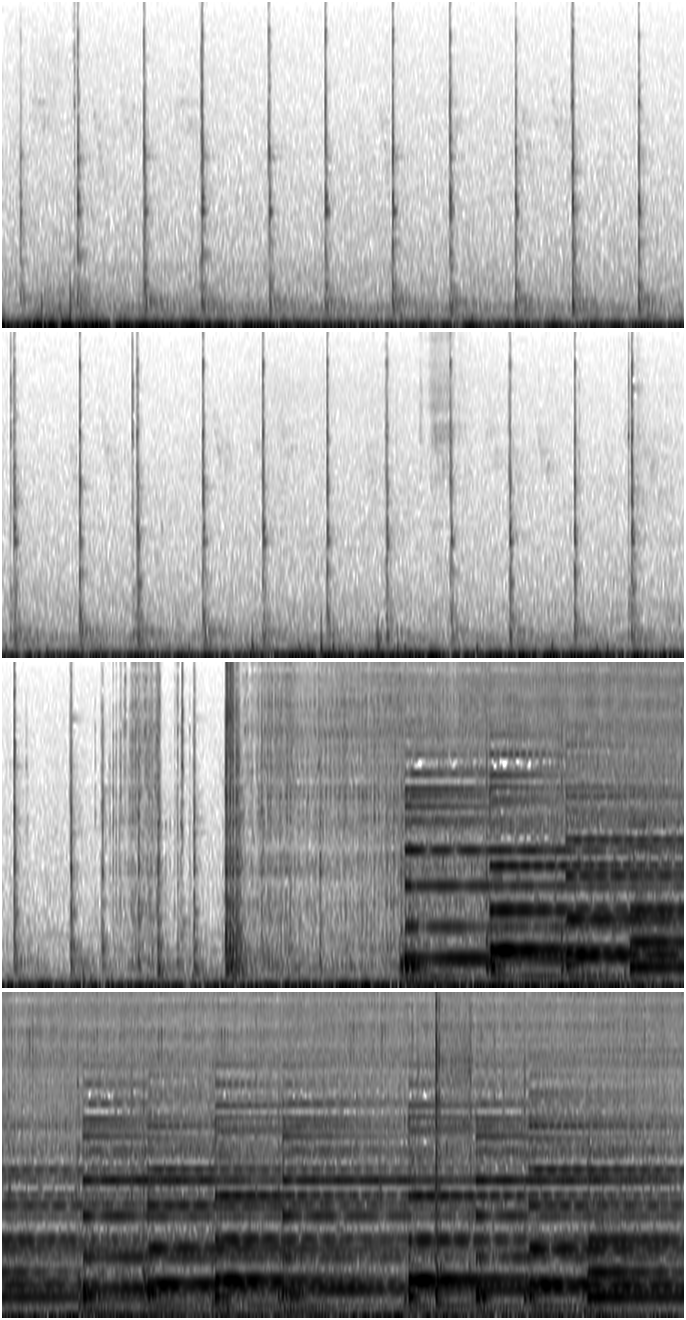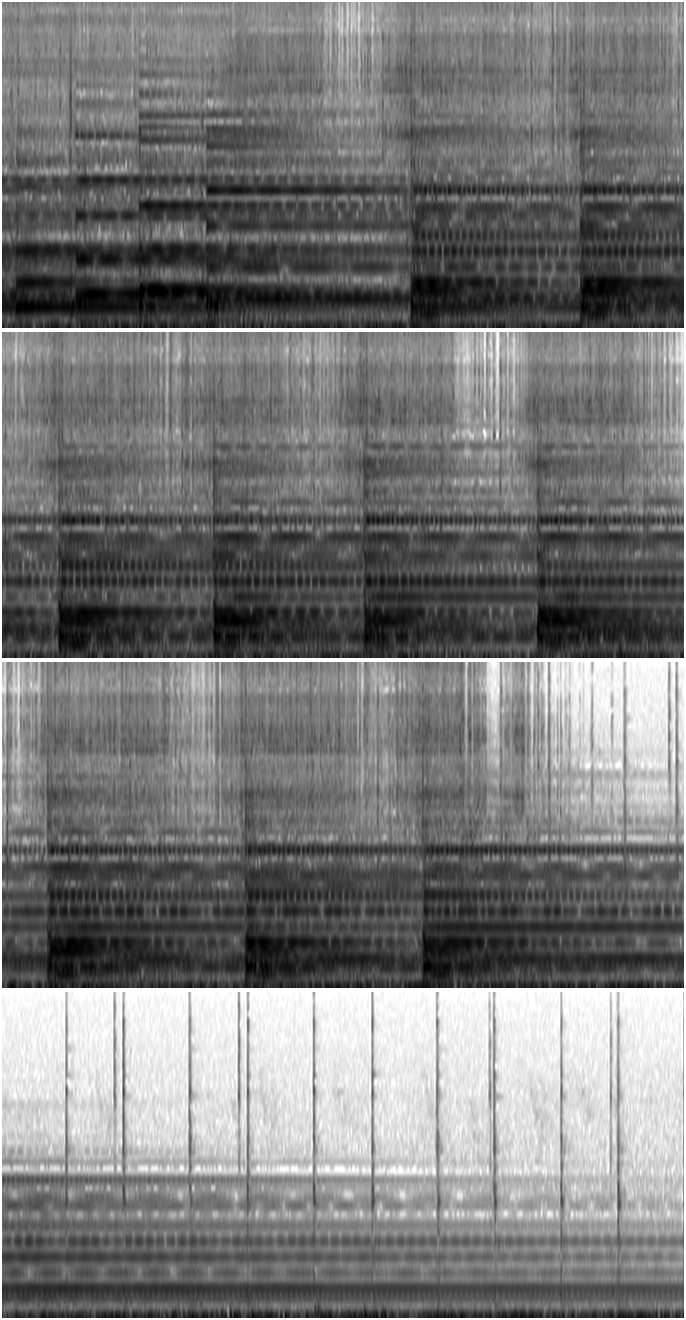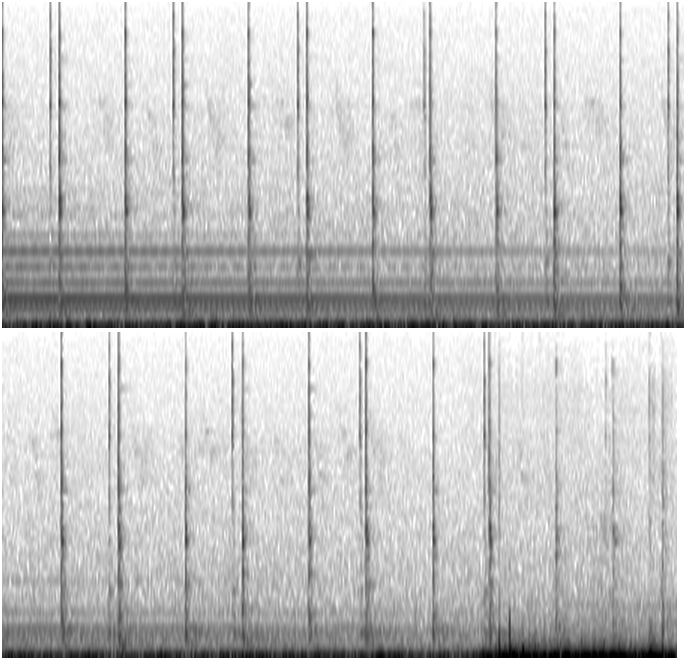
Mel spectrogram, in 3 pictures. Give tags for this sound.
chime clock daytime hallway

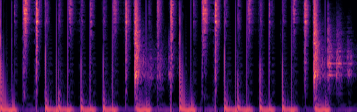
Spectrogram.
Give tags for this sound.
beat phat reverb soundesign fast experiment syncopate rhytyhm loop breakbeats drum-machine hard funk elektro filter dubstep abstract electro dj heavy distorsion dance techno percussion drum club phad producer processed

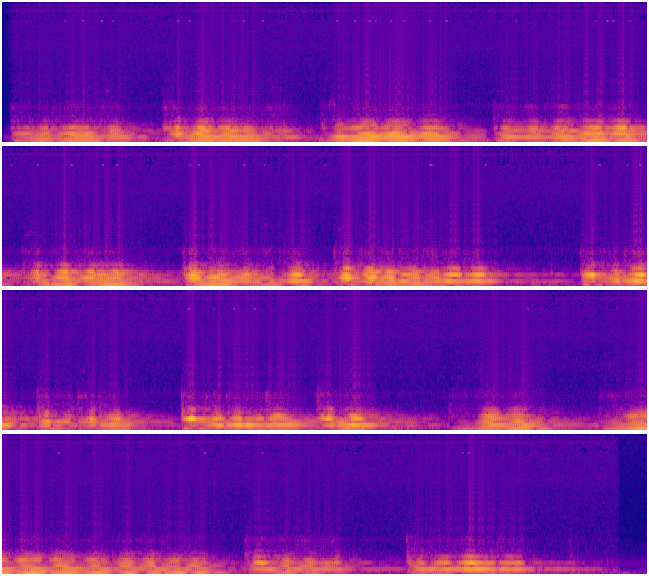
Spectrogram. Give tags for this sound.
grave transformation flute

